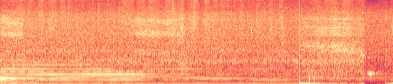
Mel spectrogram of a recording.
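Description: Fingers rub softly against a clay teapot.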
